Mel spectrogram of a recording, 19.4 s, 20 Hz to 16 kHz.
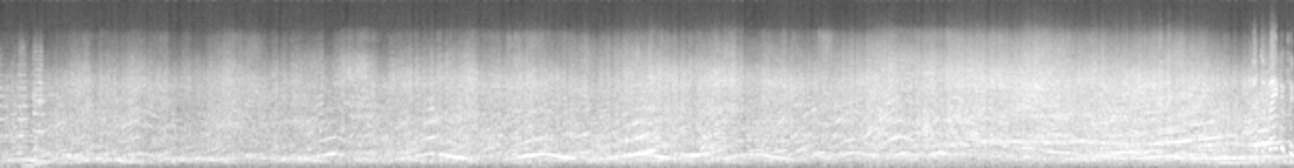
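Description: Several 1964 Formula 1 race cars, including Jim Clark's Lotus, scream past at the British Grand Prix, their engines rising and falling in repeated overlapping Doppler sweeps, loud and continuous throughout, with a commentator talking over them.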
